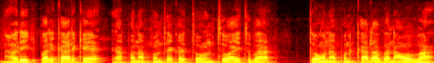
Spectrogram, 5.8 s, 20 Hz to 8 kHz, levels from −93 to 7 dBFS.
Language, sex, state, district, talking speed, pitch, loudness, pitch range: Bhojpuri, male, Bihar, Muzaffarpur, 145 wpm, 140 Hz, -17 LUFS, 135-140 Hz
